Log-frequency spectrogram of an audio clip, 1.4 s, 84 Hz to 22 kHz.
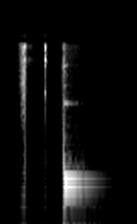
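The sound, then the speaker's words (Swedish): Two light taps, then a sharp metallic clink of two drink cans bumping together as two people toast, ringing with a short hollow tone before fading. Fairly quiet, with no voices. “vi skålar väl igen på det jubileumsskål avsnitt nummer 10.”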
